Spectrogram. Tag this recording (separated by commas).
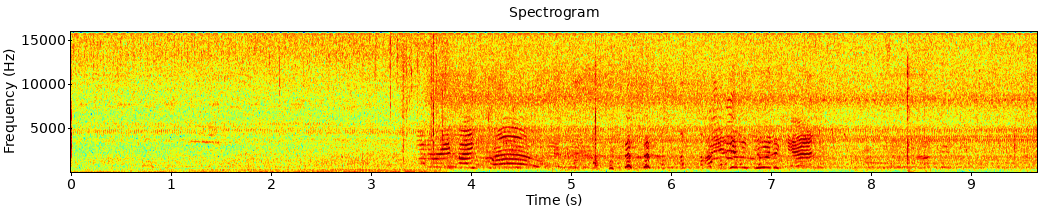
Vehicle, Speech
